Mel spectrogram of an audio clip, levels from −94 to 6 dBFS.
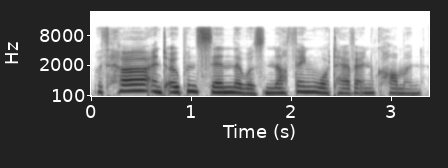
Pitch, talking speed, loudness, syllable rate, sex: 205 Hz, 195 wpm, -17 LUFS, 5.2 syllables/s, female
